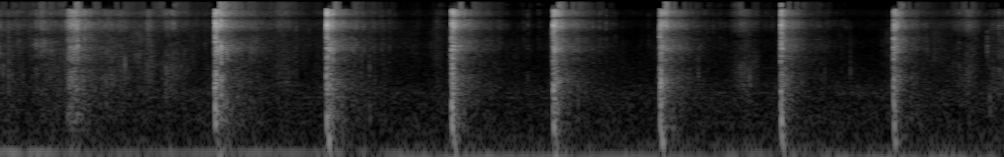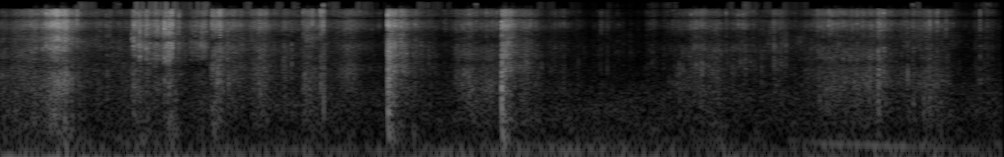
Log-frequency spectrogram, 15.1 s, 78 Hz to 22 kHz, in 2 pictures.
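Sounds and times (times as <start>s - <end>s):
machete chopping wood: 1.6s - 7.0s, 10.4s - 11.6s.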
